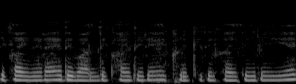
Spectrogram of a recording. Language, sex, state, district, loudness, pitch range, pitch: Hindi, female, Bihar, Sitamarhi, -38 LUFS, 190-205 Hz, 200 Hz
